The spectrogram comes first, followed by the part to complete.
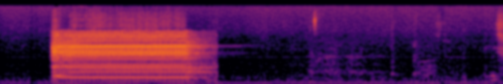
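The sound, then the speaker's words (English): A loud, harsh electronic buzzer blares for about a second with a flat, droning tone like an arena shot clock horn as a basketball shot goes in, then cuts off abruptly, leaving a quiet background with faint scattered sounds. “Right at the buzzer right at the buzzer all net, man.”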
